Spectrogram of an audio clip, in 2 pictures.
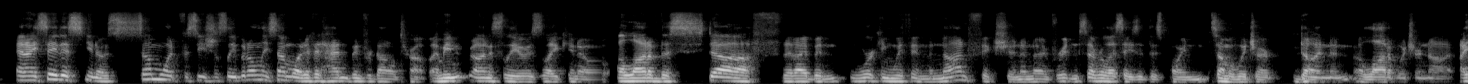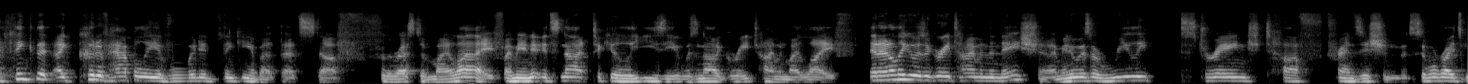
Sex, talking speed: male, 235 wpm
